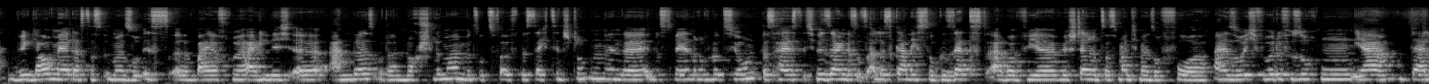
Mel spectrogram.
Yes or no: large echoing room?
no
